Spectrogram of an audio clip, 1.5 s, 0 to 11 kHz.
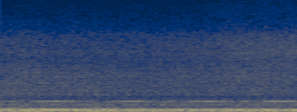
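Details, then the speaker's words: Rooftop HVAC unit blower after remounting the blower wheel bearing housing, which had been held by one bolt with stripped holes, using newly drilled holes: steady hum with a faint high whine, no knocking or scraping; smoother operation now. "but at least the blower wheel's attached. They're never 100% smooth."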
